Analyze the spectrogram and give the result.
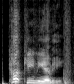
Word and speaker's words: Kotkaniemi: Jesper Kotkaniemi.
